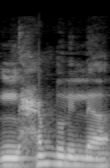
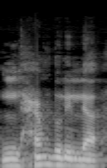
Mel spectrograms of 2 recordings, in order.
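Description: The two takes are said the same way.

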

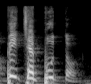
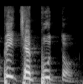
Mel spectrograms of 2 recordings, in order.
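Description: First: It is said with a native Spanish accent. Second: It is said with a native Spanish accent.

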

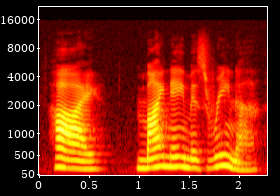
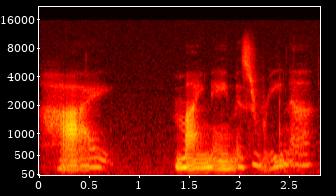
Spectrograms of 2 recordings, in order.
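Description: First: The voice is full and supported by breath. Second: The voice is thin and strained, without breath. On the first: The speaker calls it right. "this is my voice on breath" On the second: The speaker calls it wrong. "this is what I sound like with no breath"

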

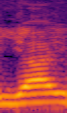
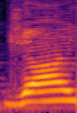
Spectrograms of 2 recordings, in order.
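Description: First: It begins with a 'y' sound, Iraqi dialect style. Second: It begins with a 'j' sound.

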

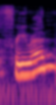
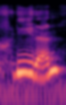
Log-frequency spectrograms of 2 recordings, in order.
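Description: First: The name is said with English pronunciation. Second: The name is said with Japanese pronunciation. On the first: "it feels weird when I say it like that" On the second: "I'm used to saying Frieren"

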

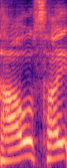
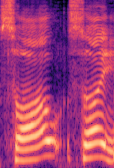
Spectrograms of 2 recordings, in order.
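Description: First: The syllables sound light and thin, like plain s. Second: The syllables sound heavy and full, with emphatic s. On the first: The speaker calls it wrong. "কেউ কেউ সাও সাই এরকমভাবে পড়বেন না।" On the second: The speaker calls it right. "সতওয়াও জবর সও, সতিয়া জবর সই"

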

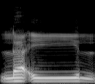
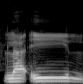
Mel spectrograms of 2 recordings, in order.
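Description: Both takes have the same delivery.

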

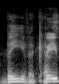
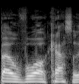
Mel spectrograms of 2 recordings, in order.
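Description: First: The name is said like the word beaver. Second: The name is said as it is spelled. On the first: "it's Beaver Castle" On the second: "they say instead of Belvoir Castle"

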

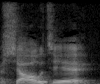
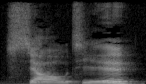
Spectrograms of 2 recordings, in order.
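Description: First: The first syllable has a rising second tone. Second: The first syllable has a low dipping third tone. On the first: The speaker calls it right. "they are always modified into second to third" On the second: The speaker calls it wrong. "you don't do xiao jie"

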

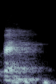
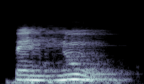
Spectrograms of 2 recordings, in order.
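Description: First: The word ends on the consonant n. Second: The word ends with an added u vowel. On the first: The speaker calls it right. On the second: The speaker calls it wrong.

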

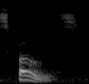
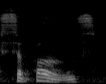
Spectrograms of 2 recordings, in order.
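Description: First: The first vowel is dropped. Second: The first vowel is fully pronounced. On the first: "Schwa deletion is taking a word like suppose and making it suppose" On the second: "taking a word like suppose"

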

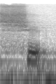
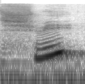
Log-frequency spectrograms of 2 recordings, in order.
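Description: First: The word is reduced to a short 'shu' sound. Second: The word keeps its vowel glide, like 'swee'. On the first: This is how it is said in Quebec. "au Canada et au Québec ça va être chu" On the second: This is how it is said in Europe. "en Europe ça va être suis"

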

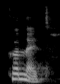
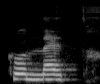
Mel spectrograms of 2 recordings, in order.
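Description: First: The word is said fast. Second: The word is said slowly.

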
